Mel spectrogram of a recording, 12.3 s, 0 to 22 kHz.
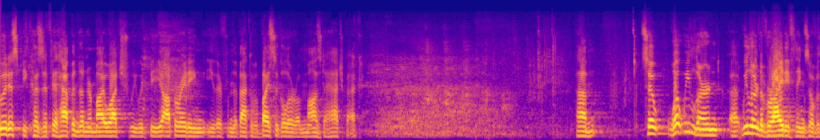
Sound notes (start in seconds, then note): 5.5 laughter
